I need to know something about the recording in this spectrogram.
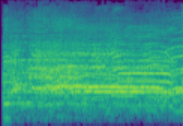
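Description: Audience cheering and screaming, many high voices held and overlapping at once.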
